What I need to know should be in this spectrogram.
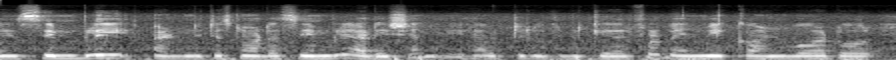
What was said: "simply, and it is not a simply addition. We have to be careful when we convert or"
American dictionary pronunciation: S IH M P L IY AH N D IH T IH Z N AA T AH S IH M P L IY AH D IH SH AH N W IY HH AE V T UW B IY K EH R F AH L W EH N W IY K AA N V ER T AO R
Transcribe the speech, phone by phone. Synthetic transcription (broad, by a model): S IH M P L IY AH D IH T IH S N AA T AH S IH M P L IY AH D IH SH AH N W IY HH AE V T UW B IY K EH R F AH L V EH N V IY K AA N V ER T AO R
